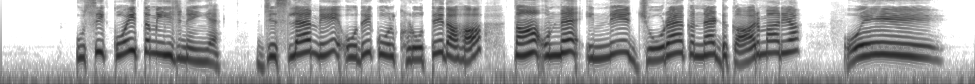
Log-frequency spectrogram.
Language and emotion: Dogri, disgusted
